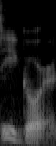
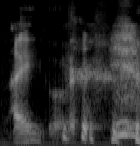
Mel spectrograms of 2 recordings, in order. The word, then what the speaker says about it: Igor: Your name is Eigor. No, it's pronounced Igore.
